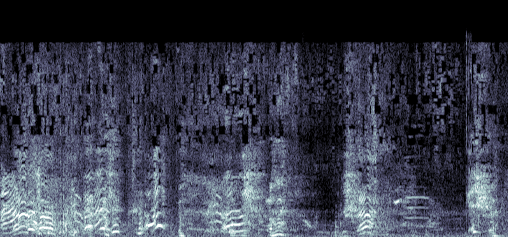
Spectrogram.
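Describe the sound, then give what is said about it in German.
Several cats yowl and wail in loud, overlapping, rising and falling cries, with a brief pause before another shrill burst near the end. “Katzen? Fledermäuse?”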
